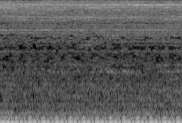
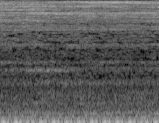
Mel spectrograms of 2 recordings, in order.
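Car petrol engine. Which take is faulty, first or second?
first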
